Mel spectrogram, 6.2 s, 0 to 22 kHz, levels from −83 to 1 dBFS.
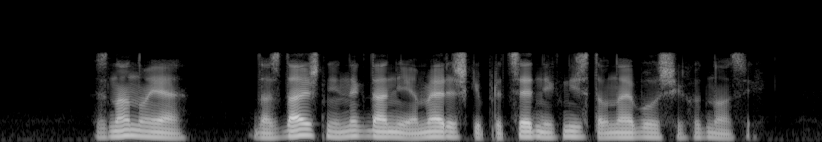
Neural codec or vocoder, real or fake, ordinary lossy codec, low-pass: none; real; none; 5.4 kHz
